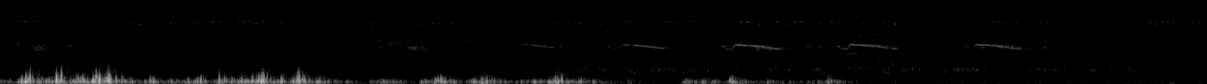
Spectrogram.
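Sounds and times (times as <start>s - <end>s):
wind rumble on microphone: 0.0s - 8.9s
high insect drone: 0.0s - 12.0s.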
